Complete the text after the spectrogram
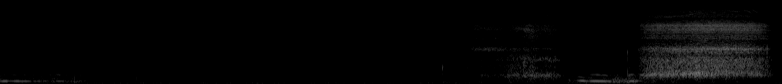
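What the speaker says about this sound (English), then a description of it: "Inhale through the left. Block, exhale through the right." Nasal breathing during an alternate nostril breathwork exercise, with soft airy exhalations through the nose building to a louder, longer rush of breath near the end, heard alone in a quiet room.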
